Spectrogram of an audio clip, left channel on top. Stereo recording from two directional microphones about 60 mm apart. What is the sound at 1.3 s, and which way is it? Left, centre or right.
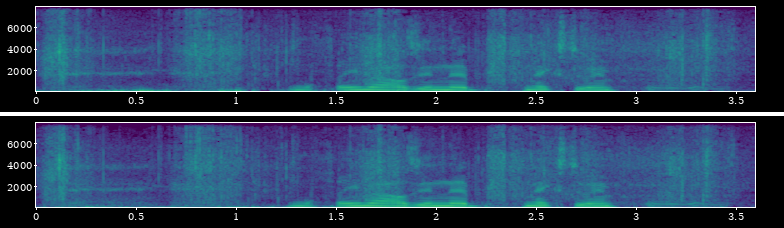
Speech, right.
